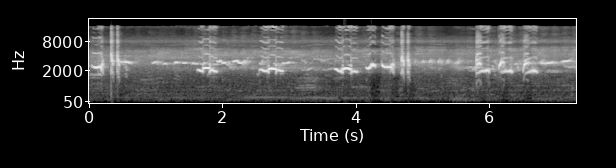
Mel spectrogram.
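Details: Oriental magpie-robin in breeding condition singing to provoke rivals: loud whistled downslurs and upslurs in a steady string, broken by sharp click bursts.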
